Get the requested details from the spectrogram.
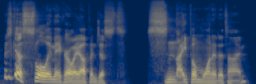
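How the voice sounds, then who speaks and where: This man, a gaming YouTuber running a let's play, talks at a moderate pace in a lowish, expressive voice. His commentary is casual and wry, like he's chatting while working things out aloud.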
